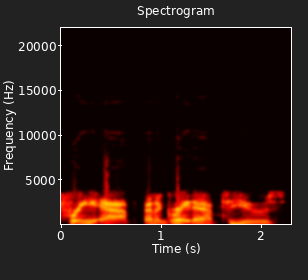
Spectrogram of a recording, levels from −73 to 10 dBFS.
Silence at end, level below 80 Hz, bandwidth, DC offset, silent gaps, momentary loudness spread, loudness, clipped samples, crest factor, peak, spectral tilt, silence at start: 0.15 s; -68 dBFS; 11 kHz; under 0.1%; 0.77-0.82 s; 11 LU; -16 LUFS; under 0.1%; 16 dB; -2 dBFS; -6 dB/octave; 0 s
